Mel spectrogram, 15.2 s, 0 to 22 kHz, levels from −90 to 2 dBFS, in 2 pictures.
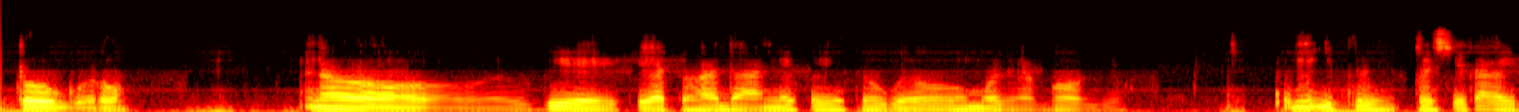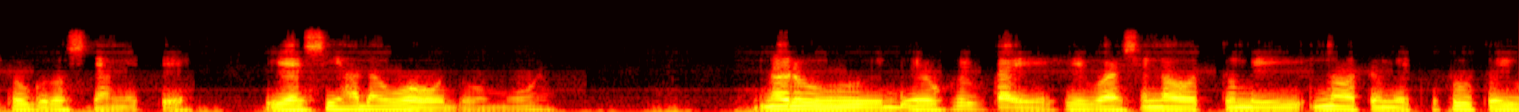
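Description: From 1.48 s to 15.10 s, faint ticks recur roughly every one and a half seconds, about ten in all. These are clock slip clicks, likely from two unsynchronised clocks drifting by about 15 parts per million. Each time, one sample slips, leaving a small regular tick in the speech.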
